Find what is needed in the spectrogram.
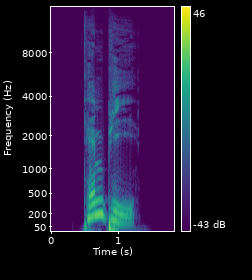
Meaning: plural of Tempo
- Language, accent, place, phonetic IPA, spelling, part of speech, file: German, Germany, Berlin, [ˈtɛmpi], Tempi, noun, De-Tempi.ogg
